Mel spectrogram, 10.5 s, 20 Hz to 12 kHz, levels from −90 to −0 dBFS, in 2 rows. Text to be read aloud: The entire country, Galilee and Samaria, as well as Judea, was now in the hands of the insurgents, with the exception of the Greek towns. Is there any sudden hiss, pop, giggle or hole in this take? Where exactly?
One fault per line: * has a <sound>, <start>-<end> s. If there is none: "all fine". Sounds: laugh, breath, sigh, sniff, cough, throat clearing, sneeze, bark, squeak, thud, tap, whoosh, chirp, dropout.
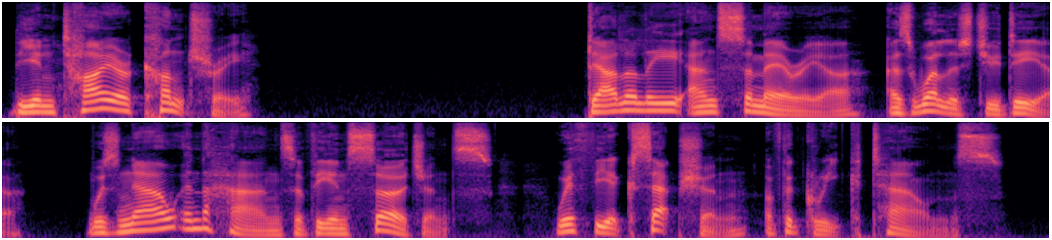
all fine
